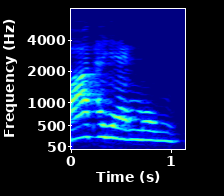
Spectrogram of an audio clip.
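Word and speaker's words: ทแยงมุม: ว่า ถ้า แยง มุม ทะแยง มุม อ่าน ว่า ขะ แยง mon ทแยง มุม ประกอบ ไป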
